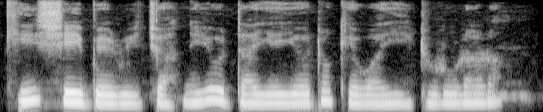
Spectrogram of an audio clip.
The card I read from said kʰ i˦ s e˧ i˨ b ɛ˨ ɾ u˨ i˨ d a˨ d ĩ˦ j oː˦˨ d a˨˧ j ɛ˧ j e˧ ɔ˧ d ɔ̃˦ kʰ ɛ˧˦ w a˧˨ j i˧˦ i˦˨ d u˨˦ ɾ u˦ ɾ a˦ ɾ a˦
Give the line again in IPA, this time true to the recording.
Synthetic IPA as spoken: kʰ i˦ ʃ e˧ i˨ b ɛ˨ ɾ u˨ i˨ d͡ʒ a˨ n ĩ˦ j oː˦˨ d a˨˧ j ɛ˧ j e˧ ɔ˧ d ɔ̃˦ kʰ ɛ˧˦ w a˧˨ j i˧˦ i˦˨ d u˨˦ ɾ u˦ ɾ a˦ ɾ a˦

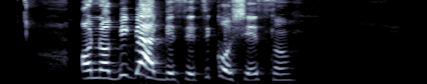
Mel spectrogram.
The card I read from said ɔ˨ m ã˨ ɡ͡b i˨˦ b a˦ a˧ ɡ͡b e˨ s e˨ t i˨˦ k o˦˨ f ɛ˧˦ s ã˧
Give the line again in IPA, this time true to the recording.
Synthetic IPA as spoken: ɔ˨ n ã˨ ɡ͡b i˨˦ ɡ͡b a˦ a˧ ɡ͡b e˨ s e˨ t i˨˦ k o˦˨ ʃ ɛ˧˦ s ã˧

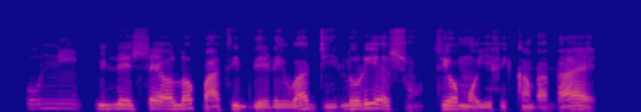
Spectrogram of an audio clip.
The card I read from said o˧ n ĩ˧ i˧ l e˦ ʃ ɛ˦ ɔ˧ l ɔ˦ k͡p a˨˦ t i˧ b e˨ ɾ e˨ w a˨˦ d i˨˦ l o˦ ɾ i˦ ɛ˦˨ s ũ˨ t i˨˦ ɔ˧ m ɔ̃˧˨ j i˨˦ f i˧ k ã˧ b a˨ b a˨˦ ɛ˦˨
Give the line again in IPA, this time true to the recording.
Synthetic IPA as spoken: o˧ n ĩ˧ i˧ l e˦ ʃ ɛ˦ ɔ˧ l ɔ˦ k͡p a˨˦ t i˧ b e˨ ɾ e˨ w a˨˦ d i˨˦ l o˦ ɾ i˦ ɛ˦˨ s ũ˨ t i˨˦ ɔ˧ m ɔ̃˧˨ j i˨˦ f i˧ k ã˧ b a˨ b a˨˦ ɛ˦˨

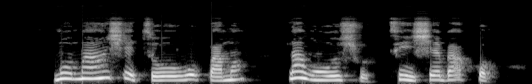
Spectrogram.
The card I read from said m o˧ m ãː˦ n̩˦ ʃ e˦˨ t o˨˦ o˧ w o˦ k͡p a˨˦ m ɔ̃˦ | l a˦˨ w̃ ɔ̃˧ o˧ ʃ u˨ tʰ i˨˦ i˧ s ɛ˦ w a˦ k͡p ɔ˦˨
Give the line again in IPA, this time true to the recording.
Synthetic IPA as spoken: m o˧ m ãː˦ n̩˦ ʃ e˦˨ t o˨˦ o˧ w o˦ k͡p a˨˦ m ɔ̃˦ | l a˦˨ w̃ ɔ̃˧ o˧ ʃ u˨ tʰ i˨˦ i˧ ʃ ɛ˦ b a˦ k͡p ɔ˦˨

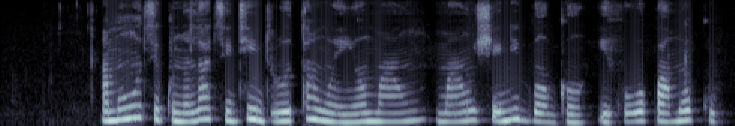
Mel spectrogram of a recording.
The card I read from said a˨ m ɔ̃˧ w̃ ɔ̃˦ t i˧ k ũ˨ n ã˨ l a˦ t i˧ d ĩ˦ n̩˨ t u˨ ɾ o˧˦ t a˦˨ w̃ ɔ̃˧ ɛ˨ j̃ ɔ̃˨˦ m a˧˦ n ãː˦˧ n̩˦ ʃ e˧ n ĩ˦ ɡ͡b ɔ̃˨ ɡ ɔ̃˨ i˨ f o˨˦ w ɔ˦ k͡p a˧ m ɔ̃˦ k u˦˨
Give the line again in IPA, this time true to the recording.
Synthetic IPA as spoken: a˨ m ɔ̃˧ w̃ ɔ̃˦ t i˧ k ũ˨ n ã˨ l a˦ t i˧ d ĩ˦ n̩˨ d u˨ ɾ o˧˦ t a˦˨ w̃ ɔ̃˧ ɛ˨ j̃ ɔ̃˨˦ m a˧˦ m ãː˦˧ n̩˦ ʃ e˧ n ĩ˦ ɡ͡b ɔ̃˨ ɡ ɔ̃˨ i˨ f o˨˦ w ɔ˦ k͡p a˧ m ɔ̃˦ k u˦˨

